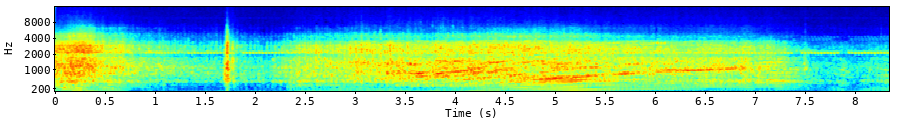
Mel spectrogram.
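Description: Car engine sound effect: the engine running, a sharp click about two seconds in, then revving with its pitch rising and falling as the car pulls away, dying down near the end.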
